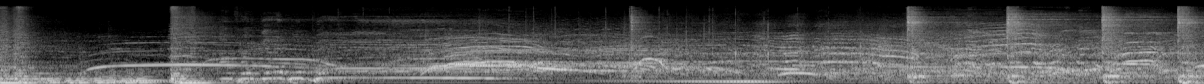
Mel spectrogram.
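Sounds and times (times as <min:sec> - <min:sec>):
brass band playing: 0:00.0 - 0:02.1
crowd whooping and cheering: 0:00.6 - 0:12.0.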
